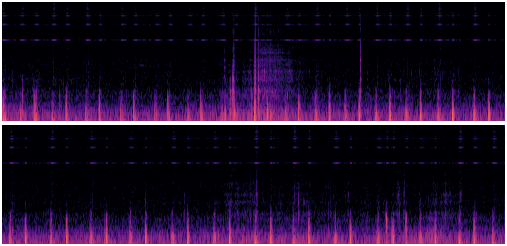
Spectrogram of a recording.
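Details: Male heart auscultated with a stethoscope diaphragm, moving through aortic, pulmonic, Erb's point, tricuspid and mitral/apex areas: normal heart sounds.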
